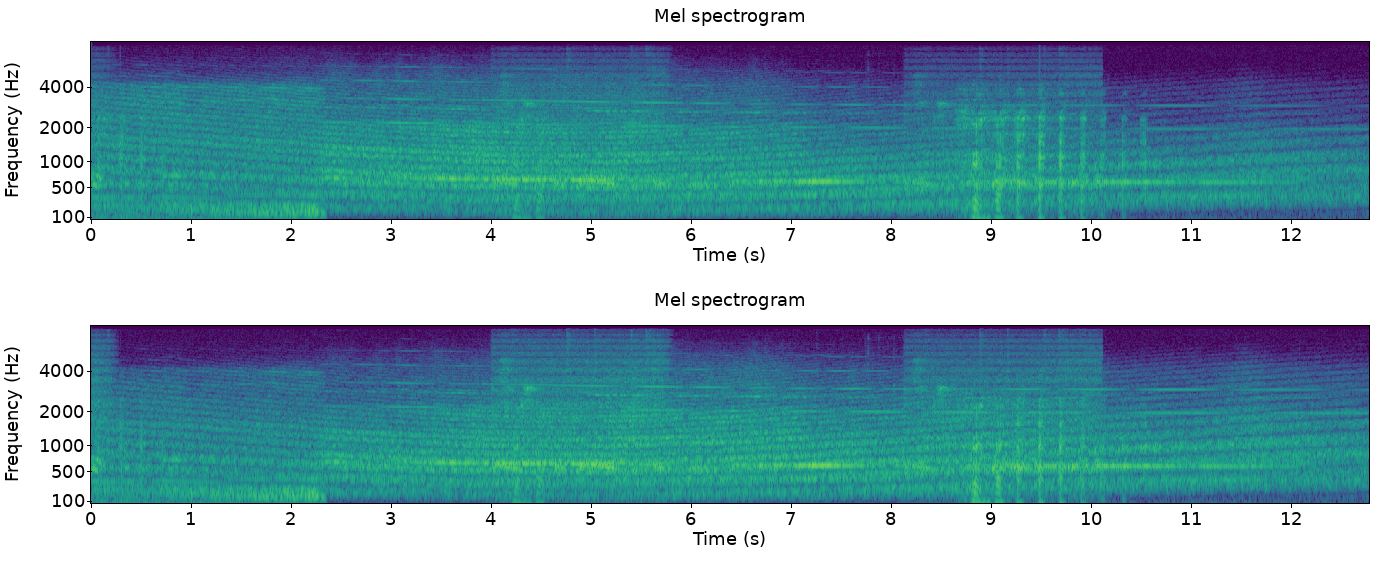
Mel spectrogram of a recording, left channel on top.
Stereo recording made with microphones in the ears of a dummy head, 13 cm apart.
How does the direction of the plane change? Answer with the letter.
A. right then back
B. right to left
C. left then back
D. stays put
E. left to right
E.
